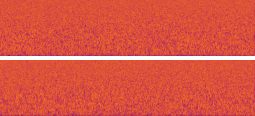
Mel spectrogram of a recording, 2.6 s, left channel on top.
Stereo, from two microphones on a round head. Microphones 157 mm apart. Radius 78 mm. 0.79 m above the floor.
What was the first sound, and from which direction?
Only background noise.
